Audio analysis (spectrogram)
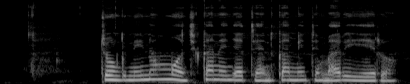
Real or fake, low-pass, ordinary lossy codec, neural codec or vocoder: real; none; none; none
